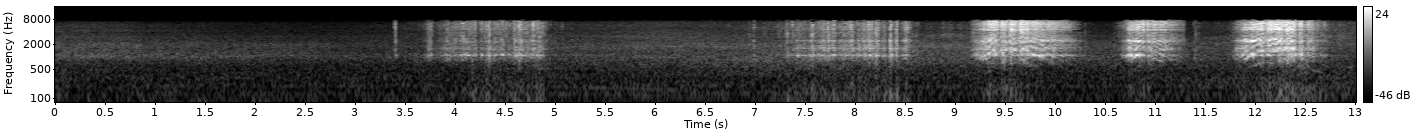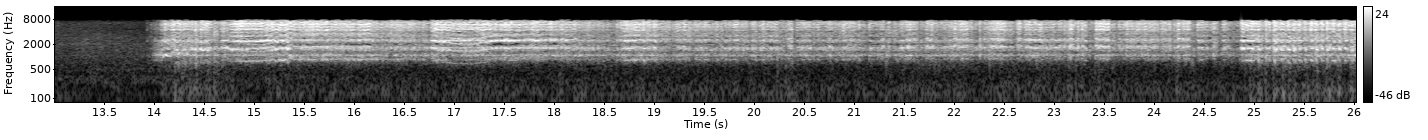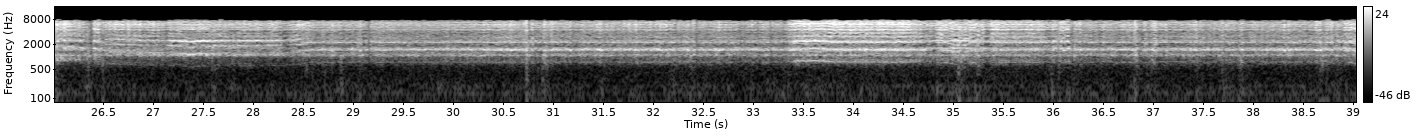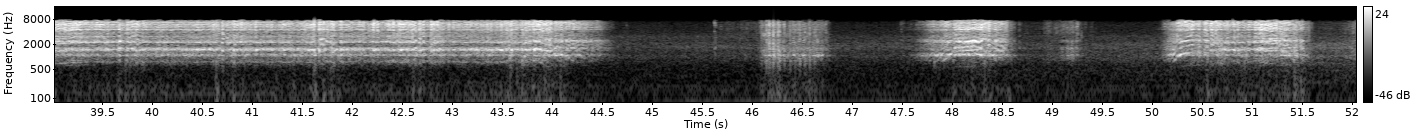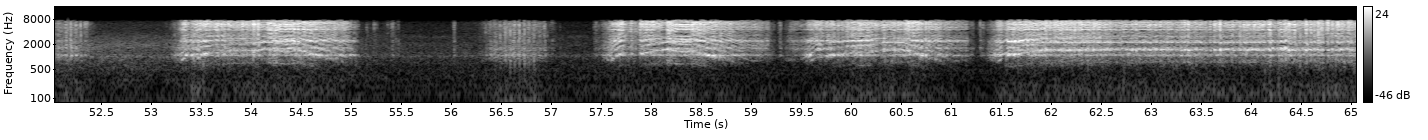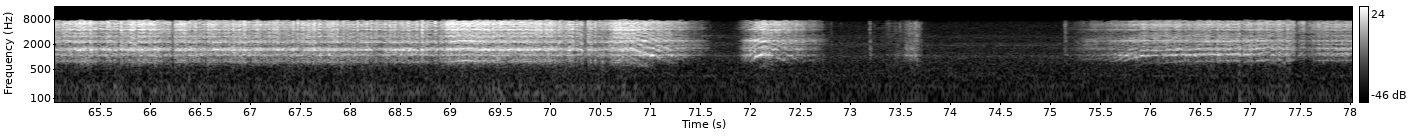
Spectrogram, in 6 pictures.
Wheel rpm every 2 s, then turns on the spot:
0, 0, 20, 10, 40, 20, 50, 160, 220, 230, 230, 230, 230, 190, 180, 200, 200, 200, 190, 200, 200, 190, 30, 20, 40, 100, 40, 80, 20, 70, 100, 190, 200, 200, 200, 110, 20, 10, 100.
4-8 44-46 48-50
